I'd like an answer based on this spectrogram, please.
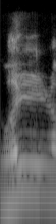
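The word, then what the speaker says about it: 粵: 이거는 그 글자가 좀 이렇게, 이렇게 써가지고 월로 발음해요. 월.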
